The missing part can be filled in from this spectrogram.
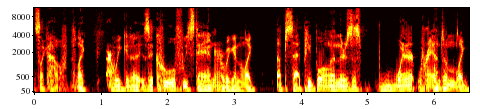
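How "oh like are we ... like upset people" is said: ordinary delivery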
